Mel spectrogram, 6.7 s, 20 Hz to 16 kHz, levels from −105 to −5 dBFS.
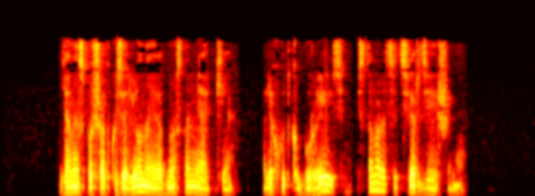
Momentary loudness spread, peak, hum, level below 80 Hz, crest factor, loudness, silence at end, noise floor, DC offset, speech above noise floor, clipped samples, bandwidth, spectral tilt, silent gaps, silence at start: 13 LU; -6 dBFS; none; -54 dBFS; 18 dB; -24 LUFS; 0.9 s; under -90 dBFS; under 0.1%; over 66 dB; under 0.1%; 8 kHz; -4.5 dB/octave; none; 0.75 s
